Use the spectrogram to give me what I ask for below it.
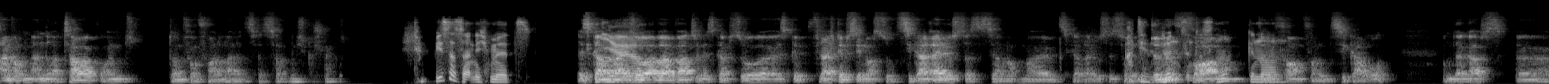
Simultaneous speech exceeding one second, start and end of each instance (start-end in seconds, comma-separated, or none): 11.2-12.9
